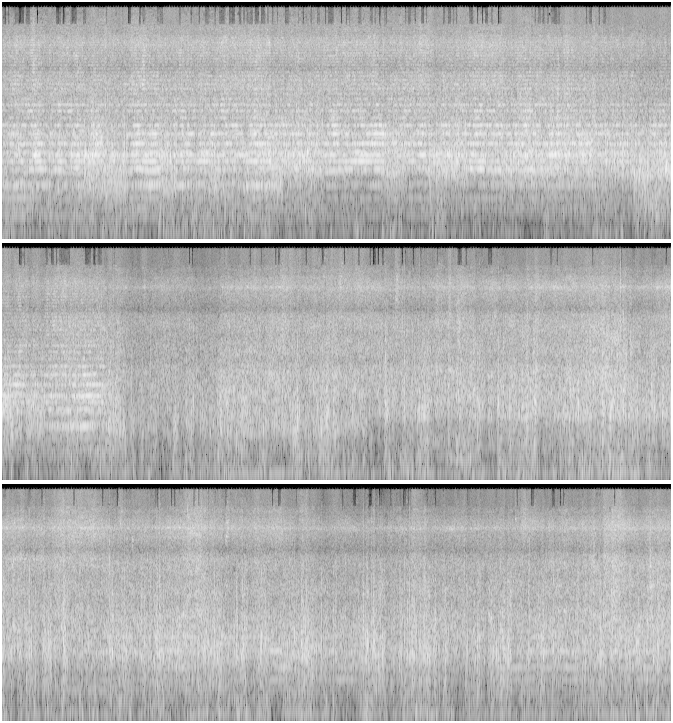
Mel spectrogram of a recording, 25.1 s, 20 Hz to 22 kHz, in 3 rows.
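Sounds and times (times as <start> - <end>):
train horn blast: 0.0 - 10.1, 17.0 - 25.0
train rumble and wheel clatter: 0.0 - 25.0.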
